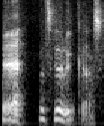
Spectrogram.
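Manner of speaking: put-on nonchalant tone. Retelling the wife's answer to a tornado warning: imitating a nonchalant reply. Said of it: "I just love the nonchalance".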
